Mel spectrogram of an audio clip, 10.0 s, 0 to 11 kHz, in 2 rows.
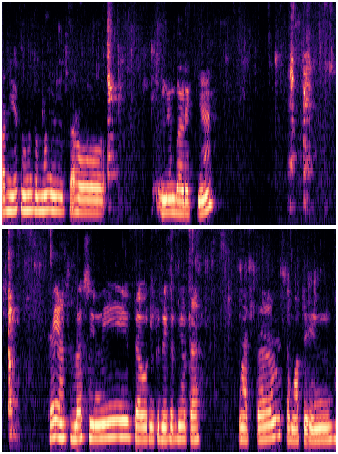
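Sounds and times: fish frying in oil: 0.0 - 10.0
metal spatula scraping: 1.6 - 2.3, 3.5 - 5.6.

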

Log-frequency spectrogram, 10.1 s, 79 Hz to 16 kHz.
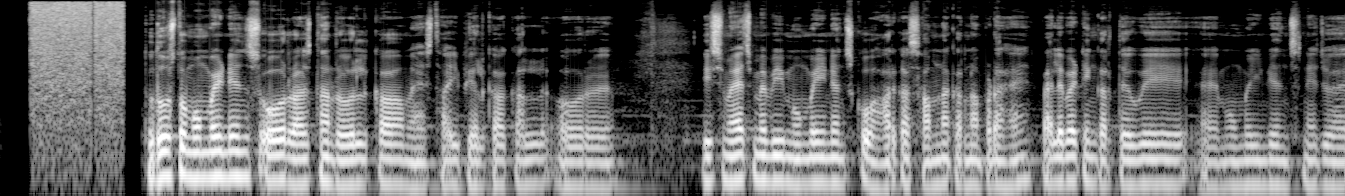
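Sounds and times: white-noise static burst: 0.2 - 1.0.

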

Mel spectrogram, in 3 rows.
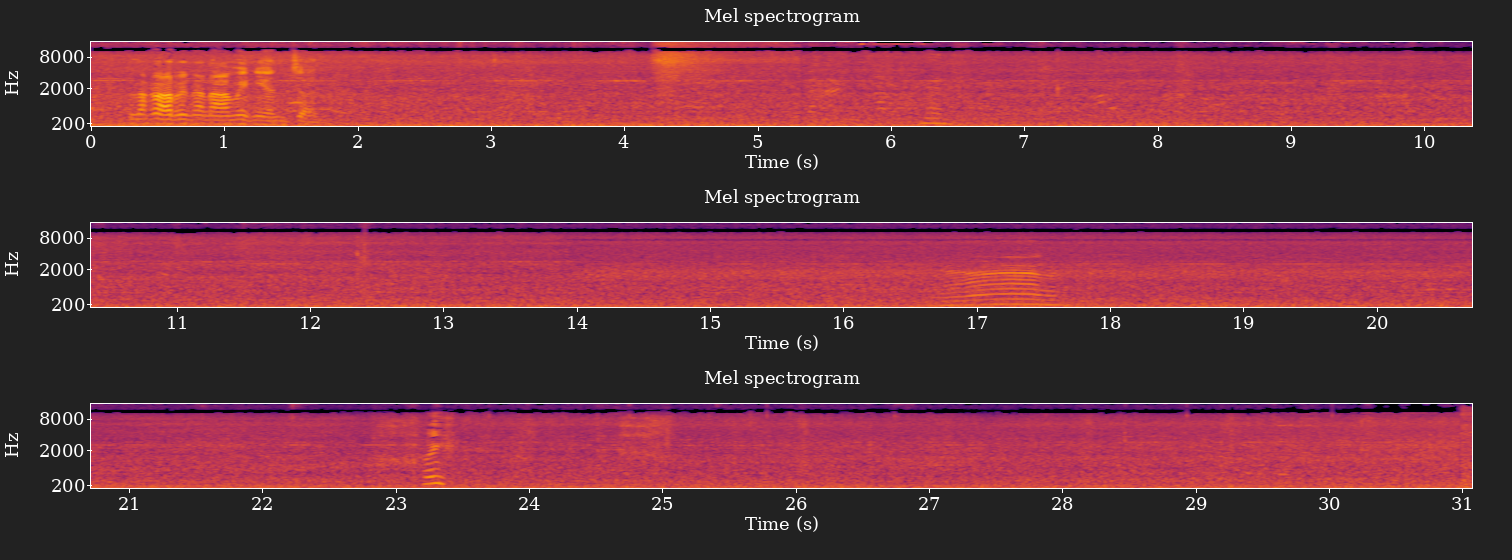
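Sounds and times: distant traffic rumble: 0.0 - 31.0.

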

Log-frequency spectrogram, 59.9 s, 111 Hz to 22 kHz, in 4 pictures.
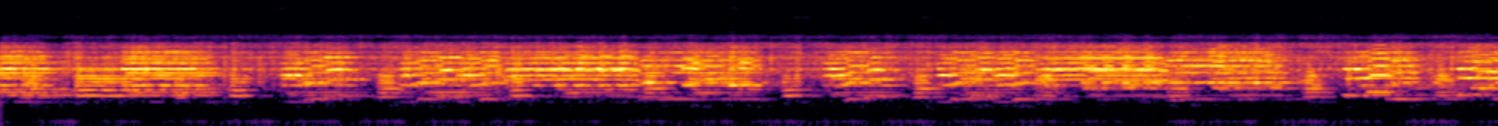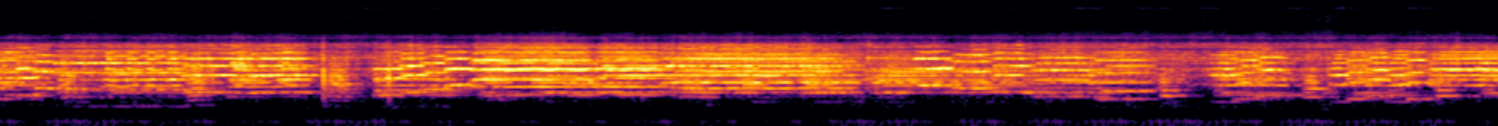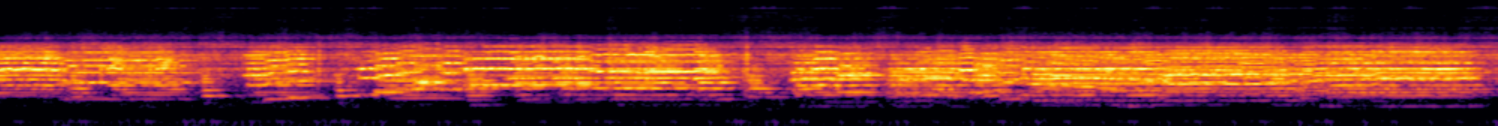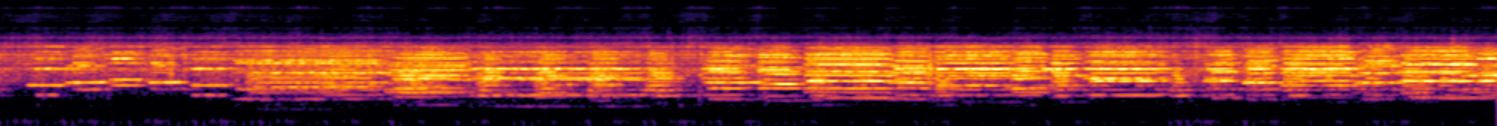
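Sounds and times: orchestral waltz on a gramophone: 0.0 - 59.9.

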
